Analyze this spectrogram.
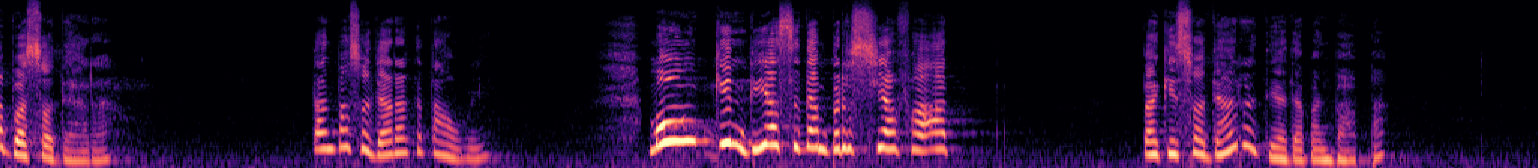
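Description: A middle-aged woman speaks with animation into a microphone, in bursts with pauses.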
